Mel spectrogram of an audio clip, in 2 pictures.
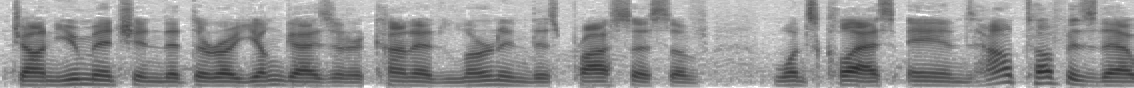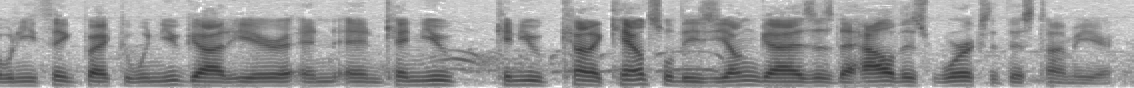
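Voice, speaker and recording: Bright-voiced man asking postgame questions. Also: mid-range voice, steady tone, brisk, slight background noise. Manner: conversational, rambling questions with restarts. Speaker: postgame interviewer. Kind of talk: postgame interview. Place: outdoors beside a baseball field.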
